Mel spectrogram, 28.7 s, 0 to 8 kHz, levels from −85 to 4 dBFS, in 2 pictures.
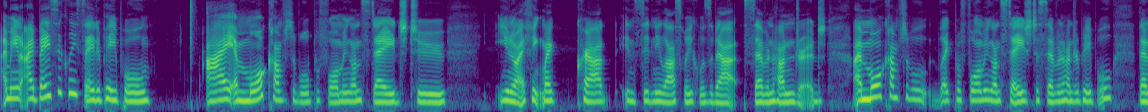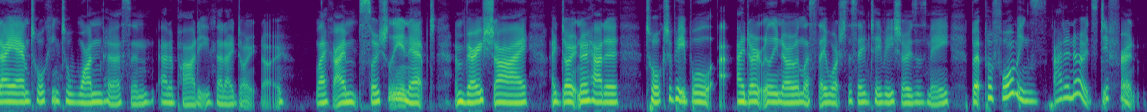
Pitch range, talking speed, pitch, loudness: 175-210 Hz, 185 wpm, 190 Hz, -17 LUFS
